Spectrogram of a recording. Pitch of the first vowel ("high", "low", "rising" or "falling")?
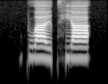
falling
